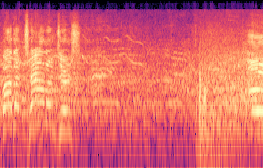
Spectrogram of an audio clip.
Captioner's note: crowd cheering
